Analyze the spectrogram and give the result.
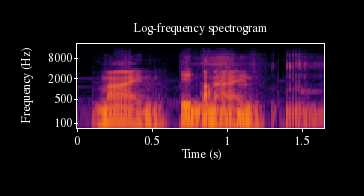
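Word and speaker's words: Mein: dipped in red icing that's a german donut and it's spelled m-e-i-n mine cookie to my cream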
